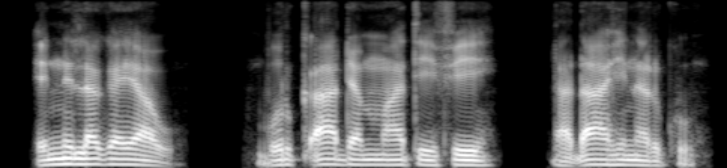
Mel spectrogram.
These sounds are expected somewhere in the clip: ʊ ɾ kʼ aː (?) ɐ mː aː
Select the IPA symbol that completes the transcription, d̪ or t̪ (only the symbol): d̪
